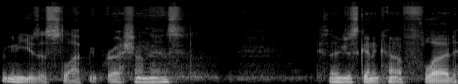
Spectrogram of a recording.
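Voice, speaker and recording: A man speaks at a moderate pace. He mumbles his words. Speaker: miniature painter streamer. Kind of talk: live painting tutorial. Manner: mumbling; hums while working.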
